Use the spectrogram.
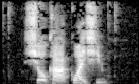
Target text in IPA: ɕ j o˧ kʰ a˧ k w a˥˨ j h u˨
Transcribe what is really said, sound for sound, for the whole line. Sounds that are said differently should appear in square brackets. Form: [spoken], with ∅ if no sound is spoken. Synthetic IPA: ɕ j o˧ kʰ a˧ k w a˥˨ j [ɕ] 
